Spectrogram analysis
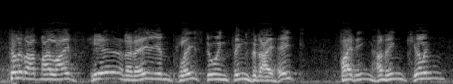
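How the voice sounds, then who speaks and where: A man's voice: very high voice, brisk, a little hiss or hum. An actor playing a troubled, despairing man who refuses to fight, in earnest old-time radio drama style. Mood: anguished. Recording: dull lo-fi old radio recording.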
